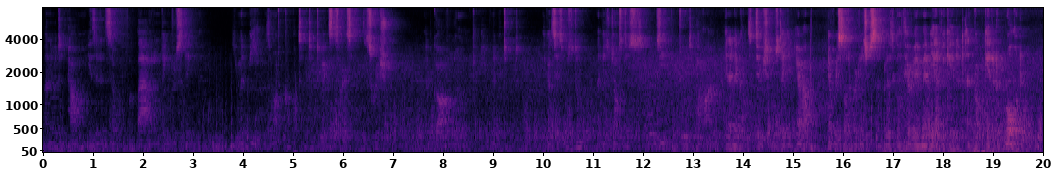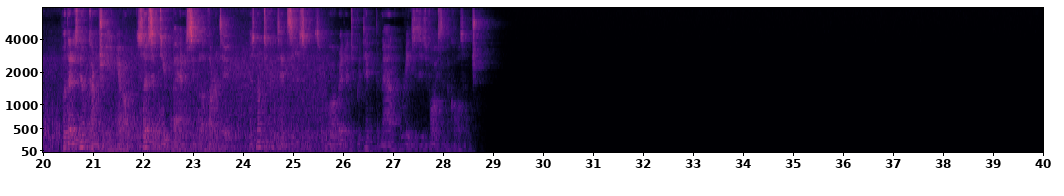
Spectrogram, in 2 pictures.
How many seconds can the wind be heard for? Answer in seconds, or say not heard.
26 s.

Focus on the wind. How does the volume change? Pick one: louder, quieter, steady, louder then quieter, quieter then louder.
louder.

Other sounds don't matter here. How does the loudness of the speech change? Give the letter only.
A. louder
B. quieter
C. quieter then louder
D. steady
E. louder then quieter
E.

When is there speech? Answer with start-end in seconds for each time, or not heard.
0.0-19.6, 20.4-28.6.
